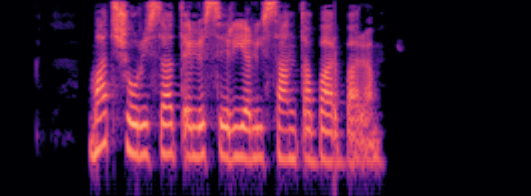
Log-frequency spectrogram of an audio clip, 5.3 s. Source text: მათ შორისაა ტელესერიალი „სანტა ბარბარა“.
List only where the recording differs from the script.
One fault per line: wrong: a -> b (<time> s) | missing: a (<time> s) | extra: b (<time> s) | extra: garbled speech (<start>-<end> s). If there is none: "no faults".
no faults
